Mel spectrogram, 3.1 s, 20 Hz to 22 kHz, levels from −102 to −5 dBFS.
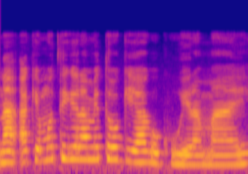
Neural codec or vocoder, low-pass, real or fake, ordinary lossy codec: none; 10.8 kHz; real; none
